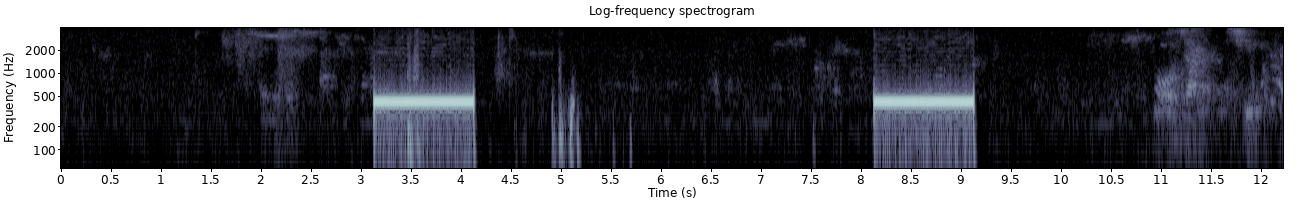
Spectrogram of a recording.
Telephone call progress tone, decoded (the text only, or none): ringback tone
